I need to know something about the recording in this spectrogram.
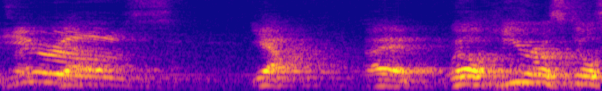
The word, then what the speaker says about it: gyros: a a Greek place at Gyros if you've pronounced that correctly zeros yeah well hero still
